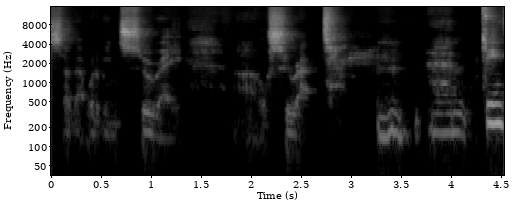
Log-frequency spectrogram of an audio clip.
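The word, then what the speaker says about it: Seurat: know whether that's yeah you probably wouldn't pronounce the uh the t it would be suray i think if it was french so it would be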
